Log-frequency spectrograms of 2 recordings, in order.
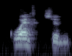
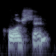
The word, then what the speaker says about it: question: The right pronunciation is question and not quotient. So it is question. Like you have to enunciate your vowel. Like it have to twist your tongue.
